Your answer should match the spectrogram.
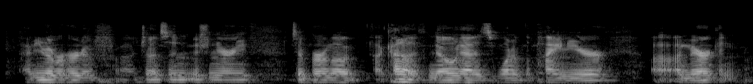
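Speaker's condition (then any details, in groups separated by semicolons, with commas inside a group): Cleft palate and cleft lip; present from birth in Kuwait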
